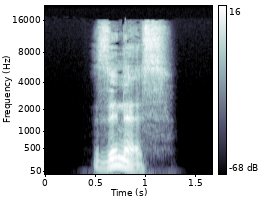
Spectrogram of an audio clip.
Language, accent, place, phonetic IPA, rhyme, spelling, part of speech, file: German, Germany, Berlin, [ˈzɪnəs], -ɪnəs, Sinnes, noun, De-Sinnes.ogg
- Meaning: genitive singular of Sinn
